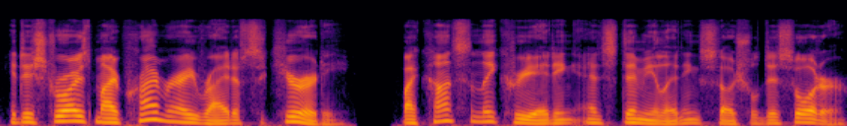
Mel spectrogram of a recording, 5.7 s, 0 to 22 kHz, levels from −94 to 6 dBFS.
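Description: No technical faults can be heard anywhere in this speech clip.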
